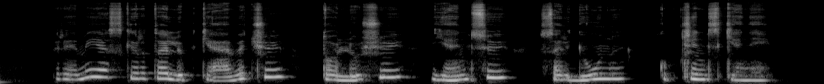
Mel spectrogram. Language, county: Lithuanian, Panevėžys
